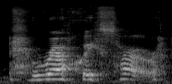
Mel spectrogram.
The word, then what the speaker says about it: regissör: And we have another word with the same cat hissing sound, and that is director. Director in Swedish is regissör.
